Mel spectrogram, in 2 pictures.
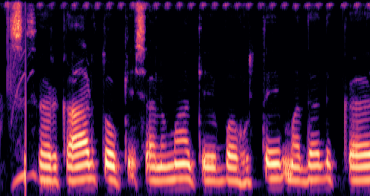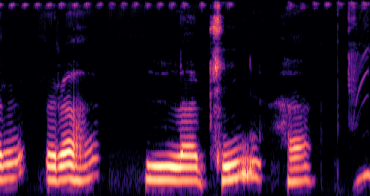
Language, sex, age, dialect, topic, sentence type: Magahi, male, 41-45, Central/Standard, agriculture, question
